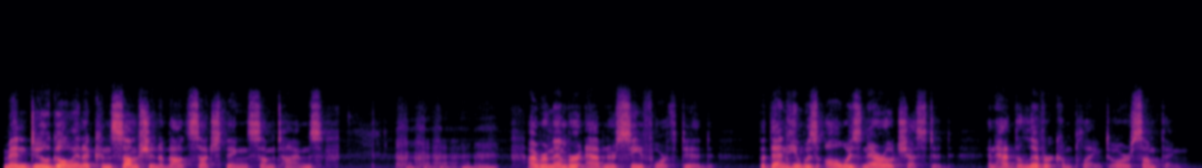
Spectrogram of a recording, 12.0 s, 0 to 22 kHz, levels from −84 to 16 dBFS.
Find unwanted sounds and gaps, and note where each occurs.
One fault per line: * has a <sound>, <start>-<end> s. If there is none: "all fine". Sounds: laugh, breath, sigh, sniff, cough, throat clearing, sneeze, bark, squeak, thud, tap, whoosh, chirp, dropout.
* has a laugh, 3.5-5.0 s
